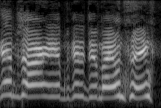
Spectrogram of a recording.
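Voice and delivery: very high put-on voice; hammed-up apology while walking out; defiant laptop voice. Laptop quitting on its owner, high put-on voice. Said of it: "I'm like".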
